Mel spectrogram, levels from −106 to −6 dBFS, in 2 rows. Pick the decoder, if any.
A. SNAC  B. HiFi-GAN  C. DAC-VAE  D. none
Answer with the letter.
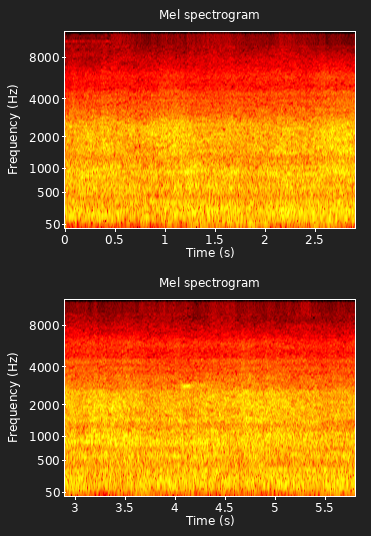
C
